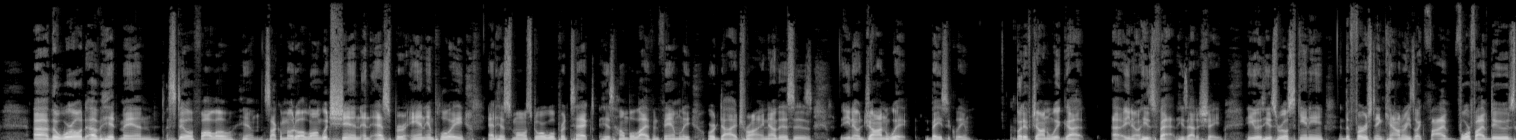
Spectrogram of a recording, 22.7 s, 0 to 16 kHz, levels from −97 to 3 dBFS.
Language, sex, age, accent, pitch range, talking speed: English, male, 30-49, American, 95-120 Hz, 175 wpm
